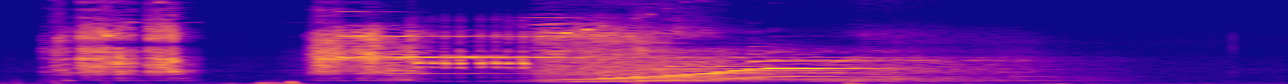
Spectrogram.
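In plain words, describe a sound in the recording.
A bright chime sounds, rising in a run of tones.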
